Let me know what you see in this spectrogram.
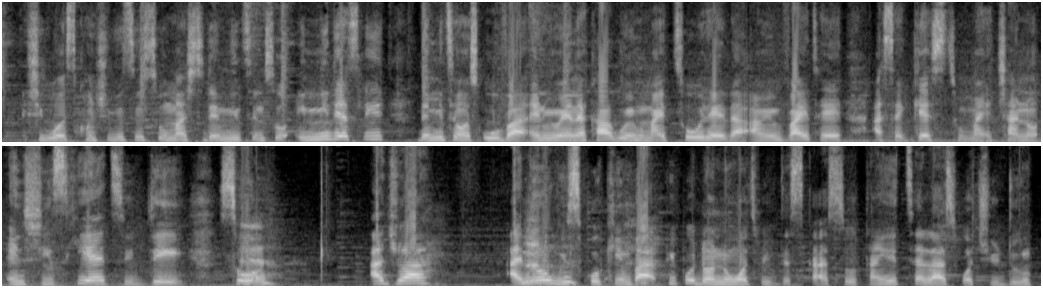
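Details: Adult speaker; normal speech.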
